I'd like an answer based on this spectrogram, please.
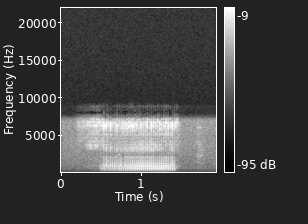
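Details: Close-up of one pug snore: a single rattling, fluttering rasp lasting about a second, with rapid vibrating pulses throughout, surrounded by faint hiss.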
